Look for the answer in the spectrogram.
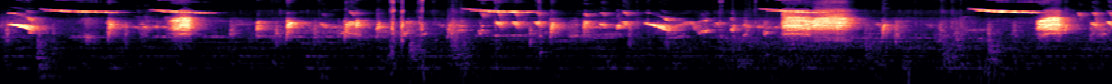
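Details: Greater green leafbird song used as a lure and master recording for training other birds: a dense run of bright, varied high whistles, rapid chirps and downward-sweeping slurs, with a loud burst near eight seconds and faint background hum.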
